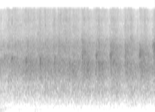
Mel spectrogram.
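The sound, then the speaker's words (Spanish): Sustained applause from a large crowd, a dense, steady wash of clapping that fills the whole stretch without pausing, with no voices standing out above it. “Cuando le otro aplauso fuerte.”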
